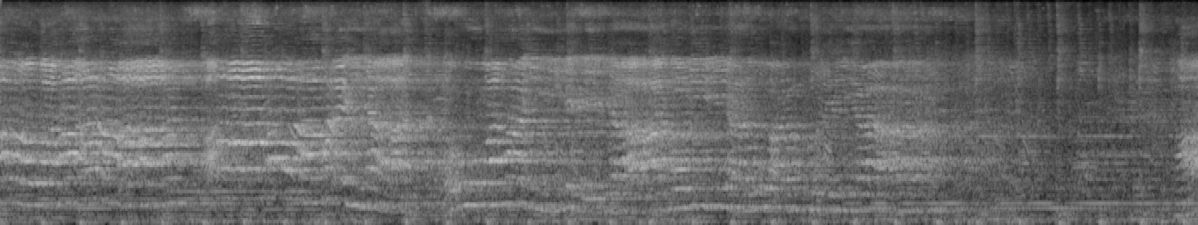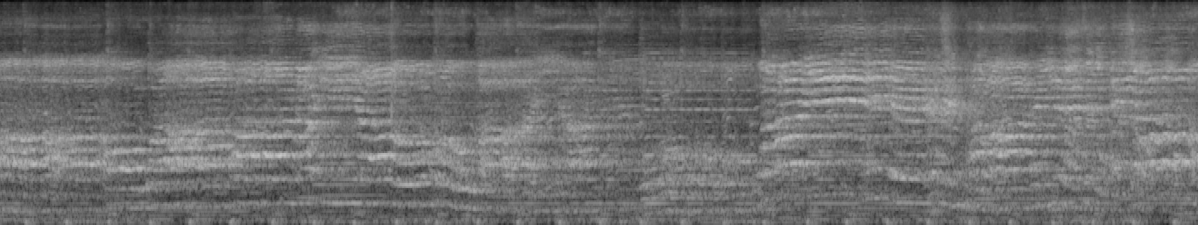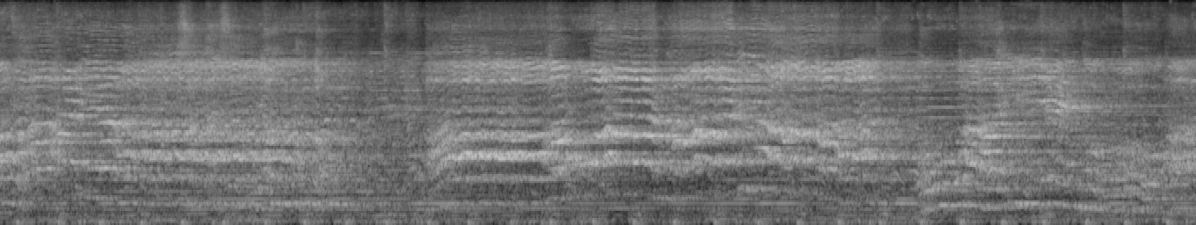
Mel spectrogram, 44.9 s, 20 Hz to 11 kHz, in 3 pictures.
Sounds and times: people participate in dancing 0:00.0 - 0:44.9

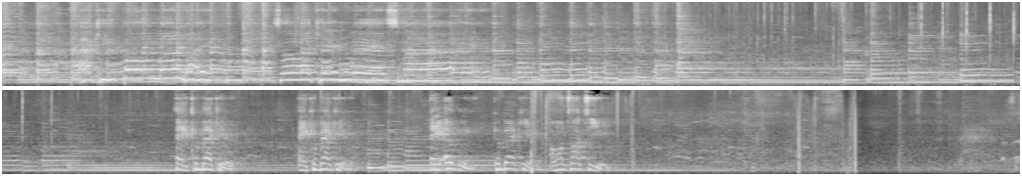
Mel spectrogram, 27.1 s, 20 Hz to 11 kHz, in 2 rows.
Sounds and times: crosswalks 0:00.0 - 0:27.1
passersby 0:00.0 - 0:27.1
street musician wrapping up a song 0:00.0 - 0:27.1
traffic 0:00.0 - 0:27.1

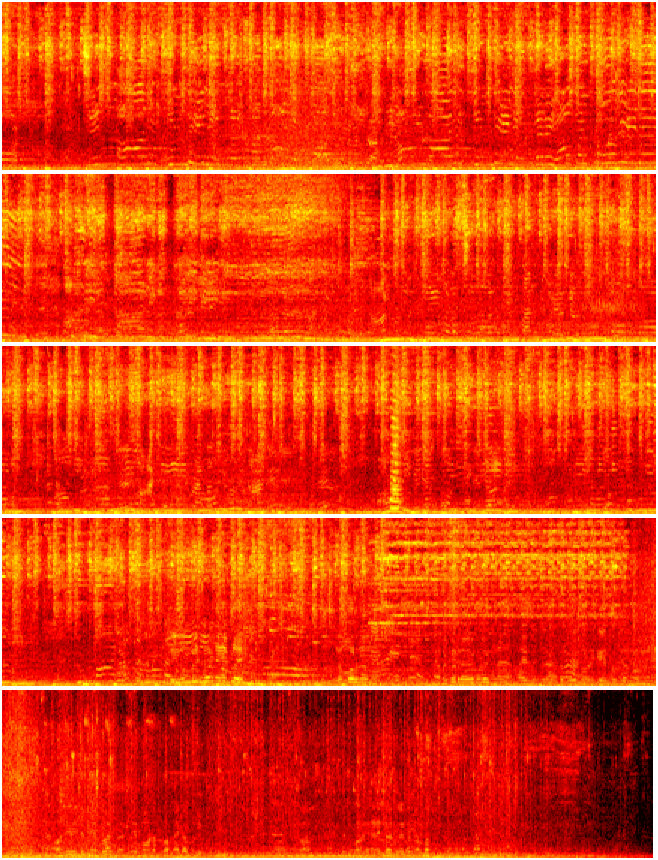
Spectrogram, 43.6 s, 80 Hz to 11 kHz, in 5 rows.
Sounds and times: private bus with music 0:00.0 - 0:43.5

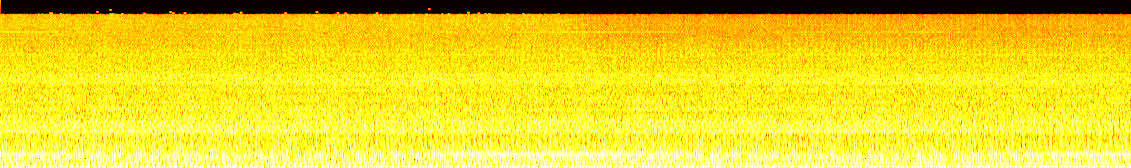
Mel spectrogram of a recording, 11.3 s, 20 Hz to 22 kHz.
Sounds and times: washing machines operating 0:00.0 - 0:11.3

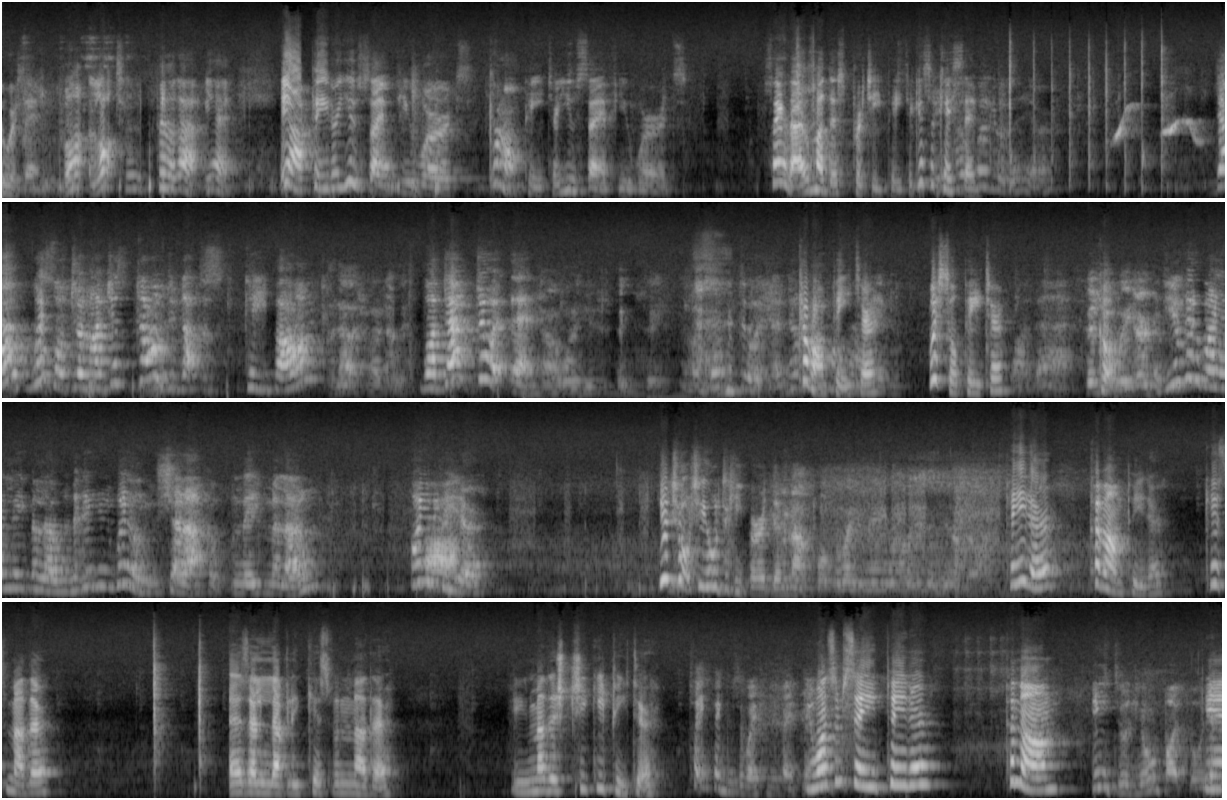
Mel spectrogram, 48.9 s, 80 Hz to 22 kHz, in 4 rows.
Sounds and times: grand parents and great grand parents 0:00.0 - 0:10.9
grand parents and great grand parents 0:12.2 - 0:37.7

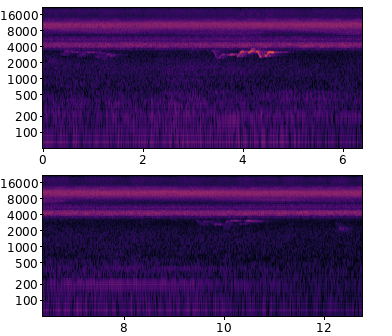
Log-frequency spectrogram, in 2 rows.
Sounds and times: Cicadas cry 0:09.4 - 0:10.9

